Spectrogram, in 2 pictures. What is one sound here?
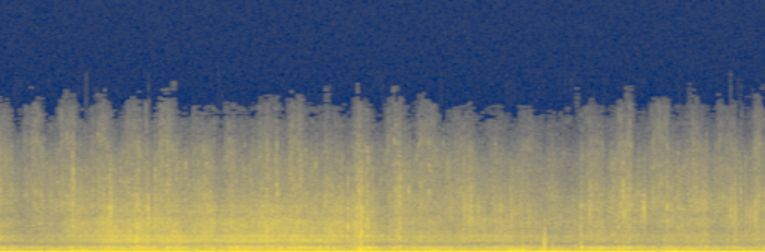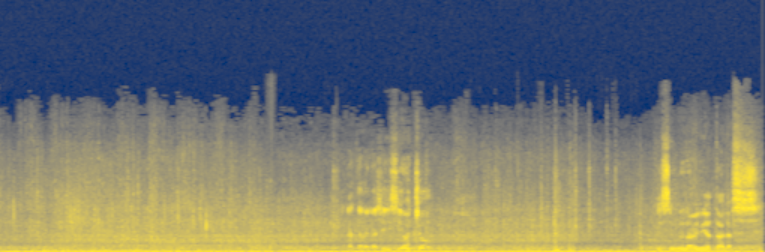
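Tyres hum steadily on asphalt.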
